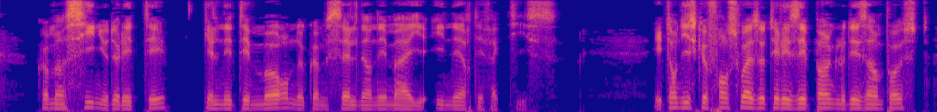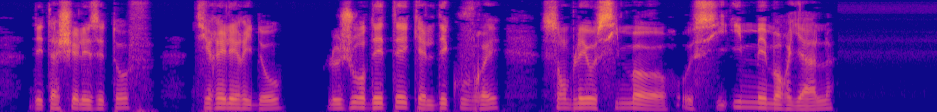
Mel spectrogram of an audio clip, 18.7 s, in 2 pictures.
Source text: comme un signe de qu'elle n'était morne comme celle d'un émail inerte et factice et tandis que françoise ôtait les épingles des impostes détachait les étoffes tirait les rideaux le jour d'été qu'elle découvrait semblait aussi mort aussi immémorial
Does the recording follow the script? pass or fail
fail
